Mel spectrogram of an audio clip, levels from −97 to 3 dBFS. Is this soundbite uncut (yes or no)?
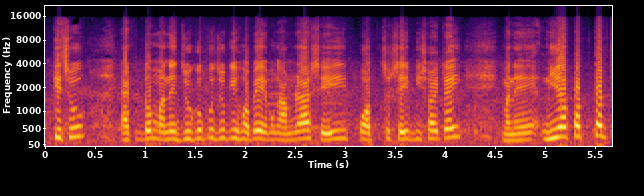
yes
